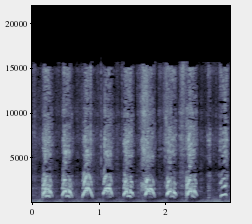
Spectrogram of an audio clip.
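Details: Excited barking from a male German Jagdterrier, a pet dog happily riding in a car. Nine bright, arching yelps come in a fast even series, about three per second, with low engine drone beneath.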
